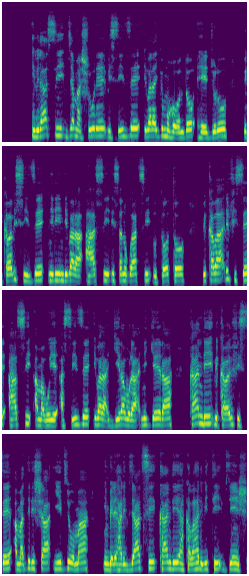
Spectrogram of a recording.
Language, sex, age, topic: Rundi, male, 36-49, education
